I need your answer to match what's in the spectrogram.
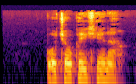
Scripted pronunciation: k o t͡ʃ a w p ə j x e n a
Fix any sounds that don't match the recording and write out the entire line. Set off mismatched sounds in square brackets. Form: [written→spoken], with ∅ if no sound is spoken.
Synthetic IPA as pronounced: [k→p] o t͡ʃ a w [p→k] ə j x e n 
